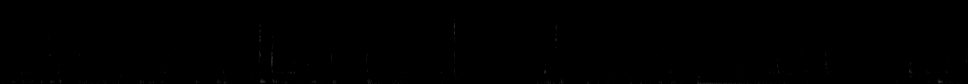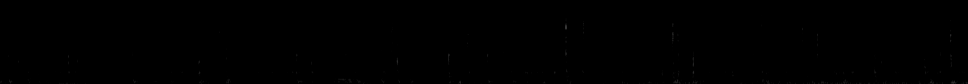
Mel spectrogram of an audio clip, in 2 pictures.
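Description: Faint computer-keyboard typing: irregular runs of keystroke clicks, a few sharper than the rest, as lines of code are entered.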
